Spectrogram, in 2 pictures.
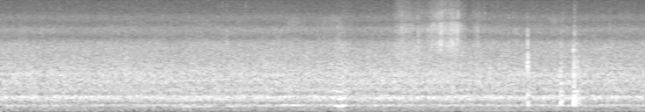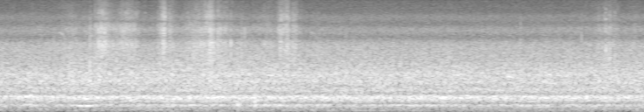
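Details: Swarming honeybees clustered in a bush during a recovery at swarm season; a steady, even drone of many wings, with occasional louder buzzes as single bees fly past and a few faint clicks.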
